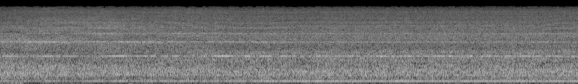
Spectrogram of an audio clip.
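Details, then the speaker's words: Dell PowerEdge 2950 II server after power-up; loud even air rush with thin steady whine, fans at full speed after startup, slowly ramping down; normal. "we're actually currently on full fan speed at the moment so that's what it sounds like you'll hear it slowly ramping down"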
